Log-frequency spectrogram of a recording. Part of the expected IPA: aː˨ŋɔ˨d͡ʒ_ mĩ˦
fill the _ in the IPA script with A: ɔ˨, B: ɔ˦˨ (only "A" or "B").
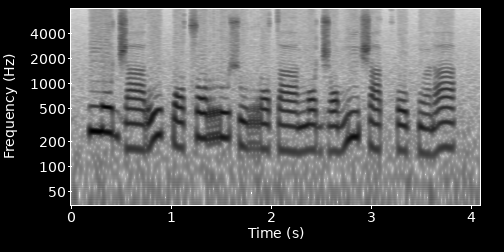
A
